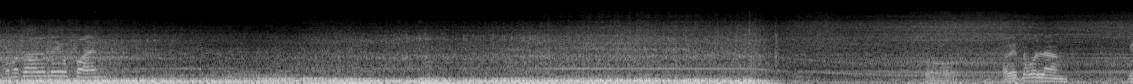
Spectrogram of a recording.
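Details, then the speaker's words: Kawasaki ZX-10R with new lithium battery, hot at 100° with the radiator fan on: it starts easily and idles steadily and evenly for about eight seconds, then cuts, leaving a soft fan whir. Owner earlier suspected the starter. "Habang gumagana yung fan, i-start ko. Walang problema. Madali siya nag-start."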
